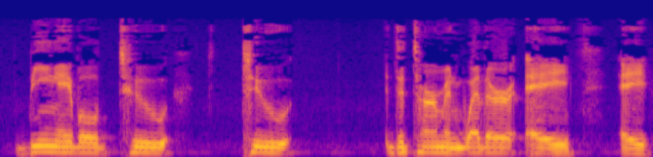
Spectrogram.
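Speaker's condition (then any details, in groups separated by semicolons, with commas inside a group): Stuttering; person who stutters; in psychotherapy, helping with letting go and accepting stuttering; stutter-like tension when signing own name, worse under pressure or with people watching; repeated words, blocks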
